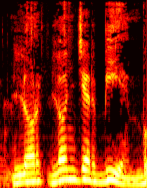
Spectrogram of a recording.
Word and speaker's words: Longyearbyen: Longyearbyen.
